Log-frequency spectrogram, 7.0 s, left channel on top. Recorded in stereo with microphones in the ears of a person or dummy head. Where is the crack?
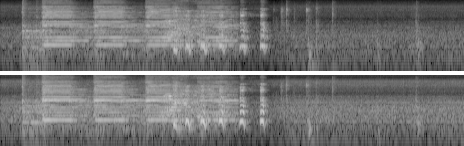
45° right (ahead or behind), 2.5 m.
